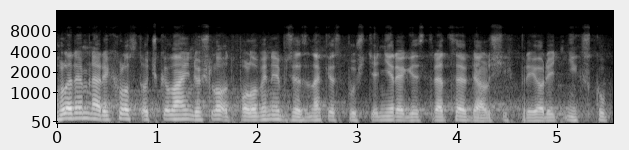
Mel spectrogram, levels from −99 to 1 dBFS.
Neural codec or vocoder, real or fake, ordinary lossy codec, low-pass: none; real; Opus, 24 kbps; 7.2 kHz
